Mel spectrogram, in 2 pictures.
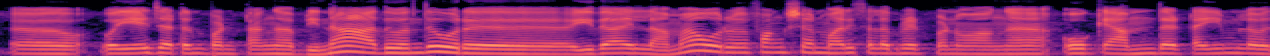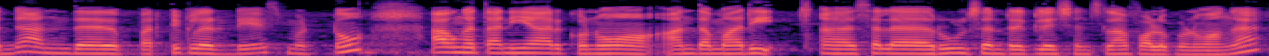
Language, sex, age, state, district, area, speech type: Tamil, female, 18-30, Tamil Nadu, Nagapattinam, rural, spontaneous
